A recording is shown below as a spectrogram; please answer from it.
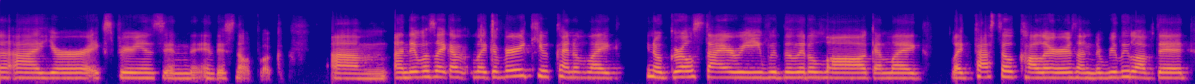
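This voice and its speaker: A woman in her thirties from Chile, a native Spanish speaker, talking casually as an interview guest, halting with many fillers and restarts. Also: on the high side, fairly bright tone, clean tone, no echo, studio quality. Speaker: guest, journalist and author.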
